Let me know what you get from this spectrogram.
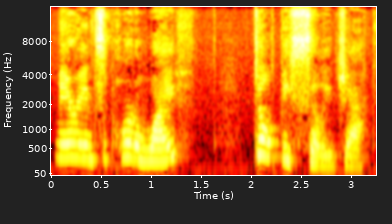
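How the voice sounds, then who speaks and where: A woman's voice: high voice, animated, normal speed, dark tone. A woman playing a guarded young assistant, firm and proper, in a radio drama. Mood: cool firm. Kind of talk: old-time radio drama acting.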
